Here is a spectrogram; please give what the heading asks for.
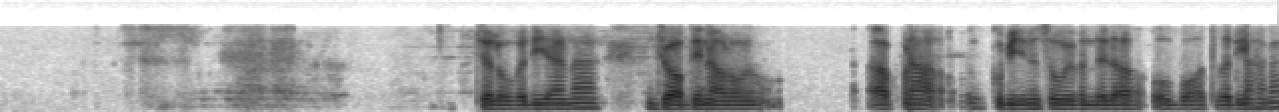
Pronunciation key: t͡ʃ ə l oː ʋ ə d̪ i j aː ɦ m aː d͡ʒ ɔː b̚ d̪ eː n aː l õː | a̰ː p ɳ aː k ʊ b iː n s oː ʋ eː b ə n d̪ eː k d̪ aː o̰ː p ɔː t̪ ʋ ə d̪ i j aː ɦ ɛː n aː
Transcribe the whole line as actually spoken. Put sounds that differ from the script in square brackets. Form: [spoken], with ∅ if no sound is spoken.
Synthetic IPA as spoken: t͡ʃ ə l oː ʋ ə d̪ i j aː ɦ [n] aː d͡ʒ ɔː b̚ d̪ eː n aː l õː | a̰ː p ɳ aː k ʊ b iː n s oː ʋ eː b ə n d̪ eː [∅] d̪ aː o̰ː [b] ɔː t̪ ʋ ə d̪ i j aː ɦ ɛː n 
